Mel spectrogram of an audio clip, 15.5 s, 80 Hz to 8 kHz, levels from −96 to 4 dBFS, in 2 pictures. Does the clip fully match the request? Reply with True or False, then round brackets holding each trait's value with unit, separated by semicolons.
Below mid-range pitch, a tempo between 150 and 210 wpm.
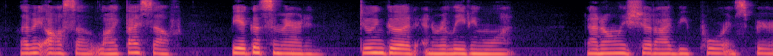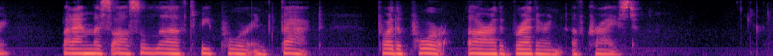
False (185 Hz; 155 wpm)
